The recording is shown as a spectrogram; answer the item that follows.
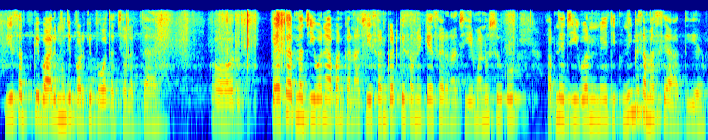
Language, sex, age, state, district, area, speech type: Hindi, female, 45-60, Madhya Pradesh, Jabalpur, urban, spontaneous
